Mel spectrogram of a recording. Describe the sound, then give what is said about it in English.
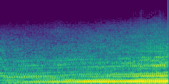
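Race car engine drones during a stock car qualifying time trial, a steady, harmonic-rich growl that builds gradually in loudness across the short clip, with no voices. “Scott had just completed a time trial to qualify for the Milk Bowl at Thunder Road in Barrie.”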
